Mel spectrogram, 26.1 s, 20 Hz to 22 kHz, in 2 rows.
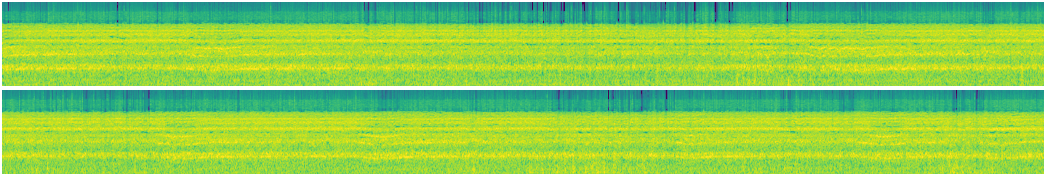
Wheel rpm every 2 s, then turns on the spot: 230, 230, 230, 230, 230, 240, 230, 230, 230, 240, 230, 230, 230.
none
